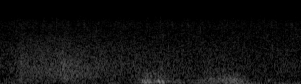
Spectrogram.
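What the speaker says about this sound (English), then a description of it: "Man, it has been raining." Steady rain falling in the game The Wind Waker, a continuous hiss with a few low rumbles like thunder midway, no voices.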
